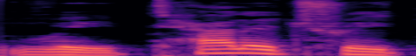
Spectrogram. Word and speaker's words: retaliatory: retaliatory 这个单词来自于 retaliation and retaliate, 表示的意思叫做报复。当然呢，我们按它的这个字母去进行拼读的时候，完全可以把那个 retaliatory 都拼出来。但是呢，英语在读的过程当中，这个 terry 啊，经常容易把它缩读成 tree，所以就像 factory，我们经常读成 factory 一个道理。所以这是 retaliatory tariffs。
